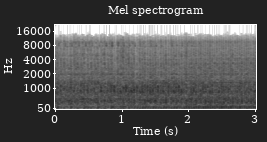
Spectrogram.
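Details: Old diesel tractor with a flickering oil light that worsens below about 700–800 rpm and when hot; the engine itself gives an even, healthy clatter at steady slow idle. The sending unit turned out to be the fault.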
